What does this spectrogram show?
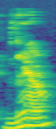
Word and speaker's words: Nairn: That's how you say it. Nairn.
